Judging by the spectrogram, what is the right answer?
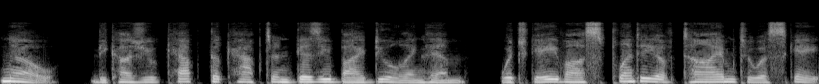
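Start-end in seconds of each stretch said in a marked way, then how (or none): none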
